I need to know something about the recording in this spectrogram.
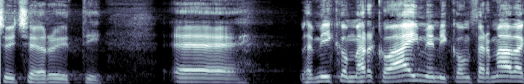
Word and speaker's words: Cerutti: Il titolo è bisogna pronunciarlo proprio alla piemontese perché abbia senso sueruti.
